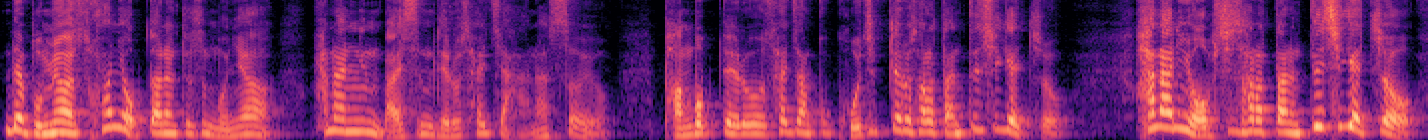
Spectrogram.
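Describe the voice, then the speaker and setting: A man preaches from the pulpit of a church, his voice pitched high and swinging widely up and down. He presses his points with rhetorical questions aimed straight at the congregation. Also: big pitch swings, fast, breathy edge. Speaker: pastor. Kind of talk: sermon. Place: church sanctuary.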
